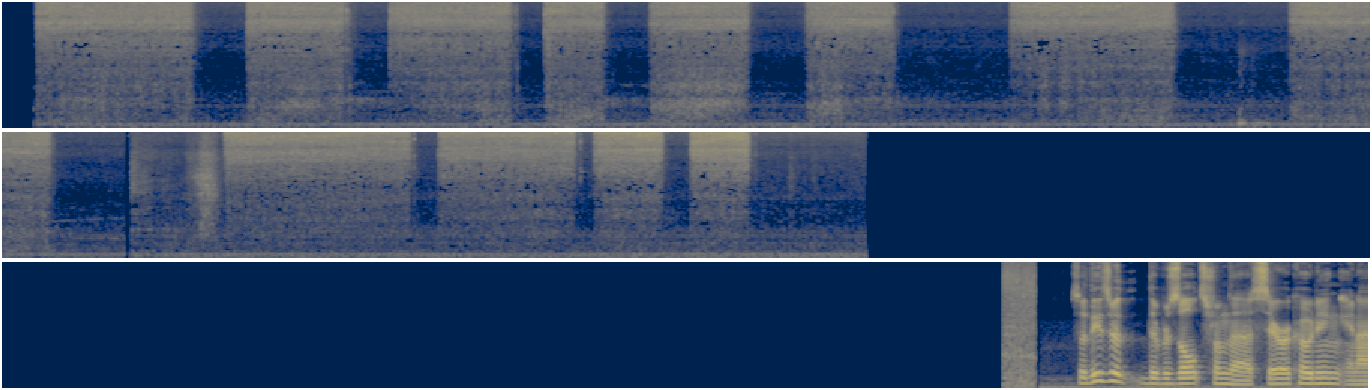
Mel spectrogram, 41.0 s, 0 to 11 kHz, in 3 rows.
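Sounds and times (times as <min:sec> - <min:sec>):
airbrush hissing in short bursts: 0:00.4 - 0:09.0, 0:10.1 - 0:11.8, 0:12.9 - 0:14.3, 0:15.5 - 0:21.3.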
